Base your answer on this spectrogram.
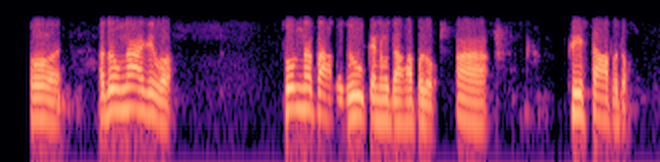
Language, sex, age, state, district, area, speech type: Manipuri, male, 18-30, Manipur, Kangpokpi, urban, conversation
